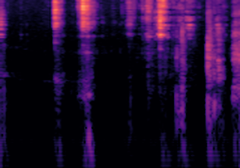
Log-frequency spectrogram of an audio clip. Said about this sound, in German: Da knacke lieber wieder mit Eiswürfel. Ich kann das nicht, ja. ich kann das nicht, dass man das nicht hört. Wo soll ich denn hingehen, damit man das nicht über das Mikrofon hört?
